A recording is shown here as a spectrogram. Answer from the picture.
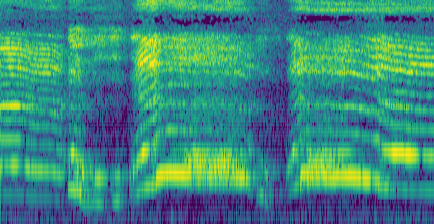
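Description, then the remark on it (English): A baby screams and cries in loud, high-pitched wails, several long sustained cries that rise and fall with brief catches of breath between them, with no talking. “Yeah, they're gonna need some practice on how to handle all the screaming and crying.”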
